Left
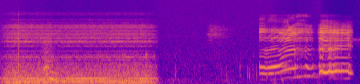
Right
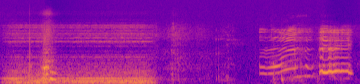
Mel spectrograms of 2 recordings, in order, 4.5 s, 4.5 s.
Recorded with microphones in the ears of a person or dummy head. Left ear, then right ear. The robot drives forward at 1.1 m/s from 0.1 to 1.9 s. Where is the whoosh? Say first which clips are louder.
Right 7 dB; 85° right; by 0.8 s 80° right.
